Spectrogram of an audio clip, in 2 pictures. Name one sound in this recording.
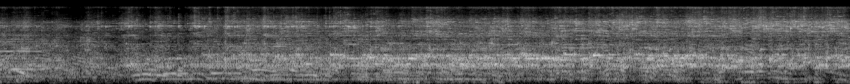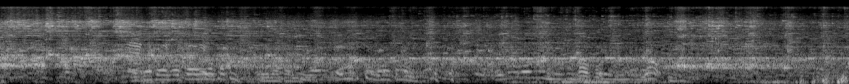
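A crowd of men chants and sings outdoors.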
